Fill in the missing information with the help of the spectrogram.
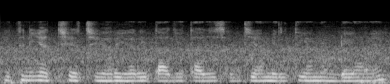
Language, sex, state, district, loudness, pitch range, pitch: Hindi, female, Chhattisgarh, Raipur, -15 LUFS, 165-175 Hz, 170 Hz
